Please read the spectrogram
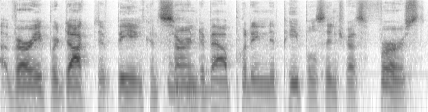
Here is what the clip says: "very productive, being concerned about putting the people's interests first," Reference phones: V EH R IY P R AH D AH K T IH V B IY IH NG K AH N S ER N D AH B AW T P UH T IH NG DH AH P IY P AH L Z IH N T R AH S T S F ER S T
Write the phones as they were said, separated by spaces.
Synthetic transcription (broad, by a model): V EH R IY P R AH D AH K T IH V B IY IH NG K AH N S ER N D AH B AW T P UH T IH NG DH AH P IY P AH L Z IH N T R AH S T F ER S T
